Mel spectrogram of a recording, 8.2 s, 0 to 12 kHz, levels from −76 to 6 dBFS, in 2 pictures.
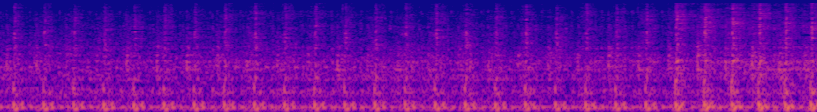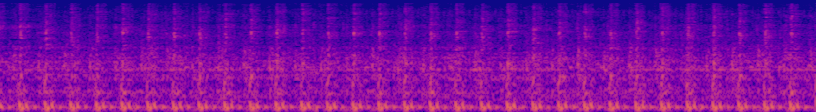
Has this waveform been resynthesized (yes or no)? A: no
